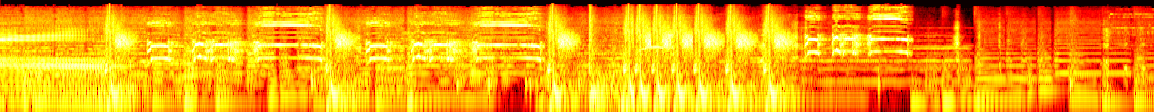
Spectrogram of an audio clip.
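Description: Several roosters crow loudly and repeatedly, their harsh overlapping calls filling a busy, crowded space with some clucking and knocking sounds mixed in, at the Palenque del Trueno cockfighting arena, where the birds are trained.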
